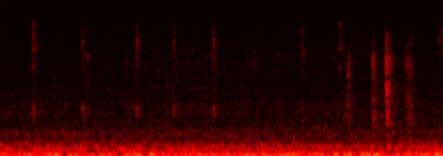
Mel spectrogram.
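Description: Scattered light clicks of a computer keyboard and mouse over a steady low hum.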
